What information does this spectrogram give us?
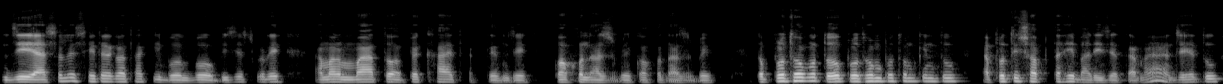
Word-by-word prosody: জ্বি, 120 - +6 0.2
আসলে 145 +8 -4
সেটার 135 0 0
কথা 130 0 -1
কি 115 - -8
বলবো, 105 +1 0 0.2
বিশেষ 115 +2 -6
করে 120 +1 -1 0.5
আমার 120 +2 +3 0.2
মা 115 0 +6 0.2
তো - - -4
অপেক্ষায় 120 +1 -4
থাকতেন 100 -1 -8
যে, 100 - -2 0.4
কখন 110 0 +1
আসবে, 100 +1 -6
কখন 105 -1 -8
আসবে? 95 +1 -7 0.5
তো - - 0
প্রথমত 165 +2 +6 0.2
১ম, 140 +1 +5
১ম 150 0 -1
কিন্তু 145 0 -2 0.4
আ - - -1
প্রতি 140 +2 +2
সপ্তাহে 130 0 0
বাড়ি 100 -1 -3
যেতাম, 95 -1 -5
হ্যাঁ। 180 +1 -3
যেহেতু 115 +3 -3
120 Hz, 145 wpm, -24 LUFS, 105-140 Hz, 0.5 s, জ্বি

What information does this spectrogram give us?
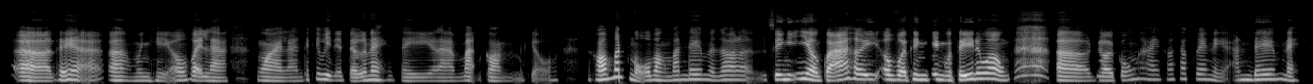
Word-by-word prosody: À, 170 -3 +4
thế 195 -1 +2
hả? 215 -4 -1
À, 190 -2 -1
mình 180 0 -9
hiểu, 195 +3 -5
vậy 205 - +1
là 165 -2 -3 0.3
ngoài 175 -3 -1
là 160 - -10
cái 170 +6 -13
thiết 250 - -4
bị 225 -2 +1
điện 190 -1 -10
tử 165 +3 -2
này 200 -1 0
thì 165 0 -9
là 165 0 -7
bạn 185 +2 -3
còn, 165 -2 -6
kiểu, - - -15 0.4
khó 220 +1 +7
mất 340 -1 +1
ngủ 195 -2 -2
bằng 200 -2 -2
ban 210 +1 -4
đêm 230 0 -3
là 200 - -7
do 210 +2 -3
là 205 -1 -9
suy 230 0 +2
nghĩ 225 0 +1
nhiều 230 -8 +5
quá, 250 - +6
hơi 230 -4 +2
overthinking 220 +1 +3
một 200 -1 -3
tí, 215 +3 +8
đúng 265 +1 +4
không? 230 -6 +4 0.4
Ờ, 180 -3 +2
rồi 180 -1 -1
cũng 205 +5 -9
hay 230 -3 -11
có 235 +1 -14
thói 255 - -8
quen 235 -2 -6
này, 185 -4 -10
ăn 215 +1 -6
đêm 235 +1 -2
này, 185 -1 -4
200 Hz, 235 wpm, -22 LUFS, 180-225 Hz, 0.4 s, tí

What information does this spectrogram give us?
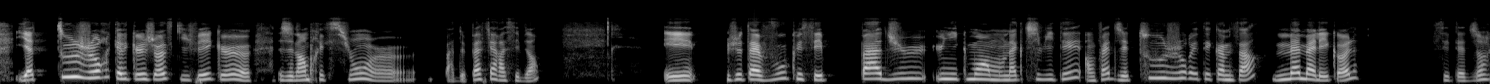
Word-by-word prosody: il - - -14
y 210 - +10
a 215 - +6 0.2
toujours 340 -2 +6
quelque 250 -4 +2
chose 235 +2 +1
qui 210 -2 -10
fait 230 +5 +1
que, 220 -3 +1
heu, 180 - -6 0.3
j'ai 195 -1 -1
l'impression 220 +3 -2
heu, 170 -1 -8 0.5
bah, - - -11
de - - -11
pas 225 +1 0
faire 245 -3 -2
assez 185 -2 -6
bien 155 +1 -7 1.3
et 195 +1 +5 0.2
je 230 +3 -2
t'avoue 225 +4 +3
que 245 -2 -4
c'est 210 -2 -2 0.3
pas 260 0 +5
dû 265 +3 -4
uniquement 245 -1 0
à - - +1
mon 205 -1 -3
activité. 230 +7 -4
En 180 - -6
fait, 240 +5 -3
j'ai 195 -1 -2
toujours 290 +4 -3
été 245 -2 -7
comme 225 -2 -1
ça, 205 +1 -1 0.2
même 250 +5 +2
à 230 - +7
l'école. 190 +6 0 0.8
C'est-à-dire 190 +3 -8
230 Hz, 165 wpm, -21 LUFS, 205-255 Hz, 1.3 s, y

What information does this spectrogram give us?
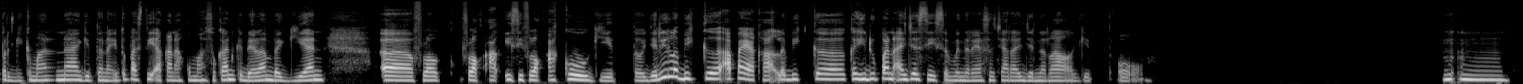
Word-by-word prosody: pergi 170 -5 -6
ke 195 - -6
mana 210 +2 0
gitu. 190 -1 -4
Nah 175 - -3
itu 180 +6 -6
pasti 235 0 -3
akan 195 -5 -3
aku 195 - -7
masukkan 195 +3 -1
ke 220 - -3
dalam 190 +3 +2
bagian, 185 +3 +1 0.6
eee, 190 -1 +6
vlog 190 +1 -2 0.2
vlog, 190 -5 +1
a 195 - -3
isi 215 -1 0
vlog 200 -1 +1
aku, 210 0 +4
gitu. 175 +1 -8
Jadi 205 - +2
lebih 265 -8 +3
ke 265 -1 +3
apa 285 - +2
ya 220 - +2
Kak, 200 - -3
lebih 225 +1 -1
ke 235 -2 +1
kehidupan 250 +1 +3
aja 245 0 +2
sih 215 -5 -2
sebenarnya 185 -1 -5
secara 185 -1 -5
general 175 -1 -4
gitu. 165 0 -14 2.9
Hmm. 215 -4 +2
200 Hz, 145 wpm, -19 LUFS, 185-225 Hz, 2.9 s, eee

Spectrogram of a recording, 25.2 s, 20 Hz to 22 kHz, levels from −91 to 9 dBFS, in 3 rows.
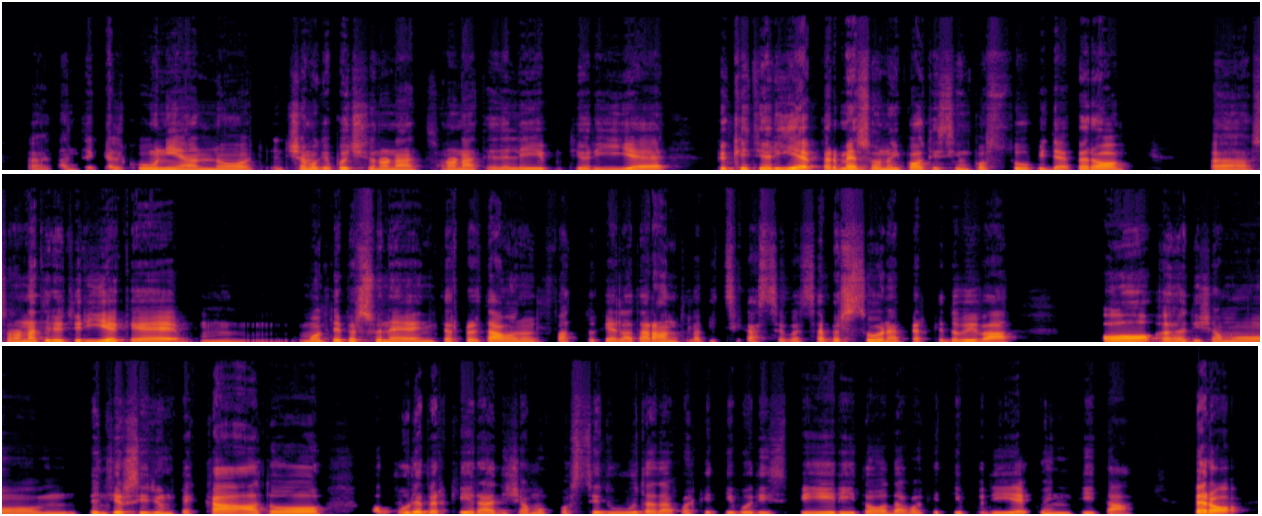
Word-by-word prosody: ehm, 100 0 -12
tant'è 100 0 -14
che - - -10
alcuni 115 +3 0
hanno 105 -1 -1
diciamo 120 +3 -2
che 115 - -2
poi 120 +1 0
ci 125 - -8
sono 115 -1 -1
na 110 0 0
sono 110 0 -4
nate 110 -1 -2
delle 105 +1 -3
teorie, 105 0 -1 0.3
più 135 - -1
che 155 - +1
teorie 165 +4 +5
per 120 0 0
me 130 - +7
sono 120 -4 -1
ipotesi 120 +1 -1
un 105 - -4
po' 115 - -5
stupide, 105 0 -4
però, 125 -3 +3 0.5
ehm, 105 -1 -1
sono 110 +2 -3
nate 120 +1 +2
le 110 -1 +3
teorie 120 +2 +4
che, 115 -2 +2
mhmm, 105 -2 -10 0.3
molte 115 +2 0
persone 120 -3 0
interpretavano 115 0 +1
il 105 - -7
fatto 120 0 -8
che 110 - -3
la 110 0 -2
tarantola 115 -3 0
pizzicasse 105 - -10
questa 105 +5 -5
persone 120 -5 0
perché 110 - -7
doveva 105 -2 +2 0.6
o, 145 +4 +8
ehm, 115 -2 +1
diciamo, 105 -2 -2
mhmm, 100 -3 -7
pentirsi 115 +1 0
di 110 - -3
un 110 0 -3
peccato 120 0 +3 0.3
oppure 140 -1 0
perché 120 0 -3
era, 110 -1 +1
diciamo, 110 0 -7
posseduta 120 0 -4
da 110 -1 -2
qualche 110 +1 -9
tipo 120 -2 -5
di 110 0 -7
spirito, 110 0 -2
da 105 0 -2
qualche 110 +2 -7
tipo 115 -2 -11
di, 105 0 -3
ecco, 100 +2 -3
entità. 110 0 -4 0.3
Però, - - +8
110 Hz, 170 wpm, -24 LUFS, 105-120 Hz, 0.6 s, o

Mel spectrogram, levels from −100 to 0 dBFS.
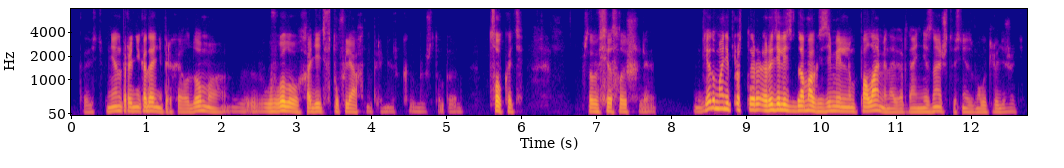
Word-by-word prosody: То 90 - -16
есть 95 0 -18
мне, 115 +4 -2
например, 120 -2 -1
никогда 125 +2 +2
не 110 -3 -3
приходило 100 0 -9
дома 110 -4 -3
в 110 0 -8
голову 120 -5 +5
ходить 105 +2 -3
в - - -18
туфлях, 105 -2 -5
например, 105 0 -20
как 115 - -23
бы 110 0 -19
чтобы 105 +2 -21 0.4
цокать, - - +1 0.8
чтобы 110 -1 -2
все 115 +2 -1
слышали. 105 -4 -8 0.5
Я 110 - 0
думаю, 200 -2 +4
они 180 - +4
просто 160 0 +1
р 155 - +6
родились 155 -2 +6
в 120 - -7
домах 135 -3 +4
с 110 - -3
земельными 115 -2 -1
полами, 125 -2 +3
наверное, 95 +1 -8
они 100 0 -5
не 105 - -4
знают, 120 +2 -4
что - - -18
с - - -21
ними 100 -2 -9
смогут 95 +1 -10
люди 100 0 -10
жить. 105 -1 -19
110 Hz, 200 wpm, -24 LUFS, 100-125 Hz, 0.8 s, р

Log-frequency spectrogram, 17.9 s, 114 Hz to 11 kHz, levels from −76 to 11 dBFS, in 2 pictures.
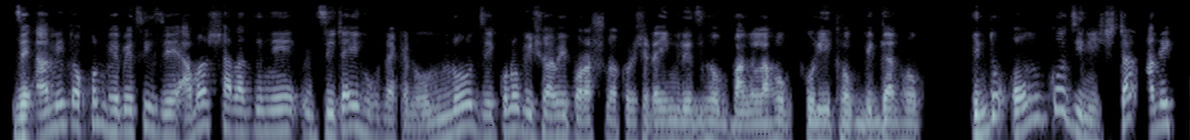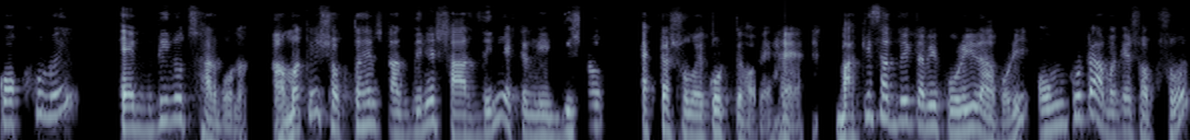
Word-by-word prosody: যে 125 - +9
আমি 180 +5 +1
তখন 195 +2 0
ভেবেছি 155 +3 0
যে, 135 - +2
"আমার 180 +3 +2
সারাদিনে 150 -1 0 0.3
যেটাই 165 +6 +3
হোক 130 - -6
না - - 0
কেন 90 - -5
অন্য 120 +6 -3 0.2
যেকোন 130 +5 -2
বিষয় 135 -1 +1
আমি 130 0 0
পড়াশোনা 110 -1 0
করি 105 - -3
সেটা 105 - 0
ইংরেজি 105 -1 -2
হোক, 100 - 0
বাংলা 100 +1 +3
হোক, 105 -3 0
গণিত 105 -1 +1
হোক, 100 - +3
বিজ্ঞান 105 0 +3
হোক, 100 - -2 0.4
কিন্তু 135 +3 +3 0.2
অঙ্ক 230 +7 -2 0.2
জিনিসটা 105 -6 0 0.2
আমি 185 +5 +2 0.2
কখনোই 255 - 0 0.5
১ 170 - +1 0.2
দিনও 225 +1 +1
ছাড়ব - - 0
না। - - -7 0.3
আমাকে - - +3
সপ্তাহের 190 +1 0
৭ 140 -1 +2
দিনে 200 +7 +2
৭ 130 0 +6
দিনই 145 - -1
একটা 135 - -4
নির্দিষ্ট 125 +6 -3 0.5
একটা 160 +1 +1
সময় 130 -3 +1
করতে 145 -1 +2
হবে, - - -6
হ্যাঁ। - - +2 0.3
বাকি 250 - +1
সাবজেক্ট 210 -3 +2
আমি 180 0 +2
করি 150 +2 +4
না - - +4
পড়ি - - -1 0.2
অঙ্কটা 190 +9 0
আমাকে 140 +2 -3
সবসময় - - -2
145 Hz, 190 wpm, -24 LUFS, 115-180 Hz, 0.5 s, যে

